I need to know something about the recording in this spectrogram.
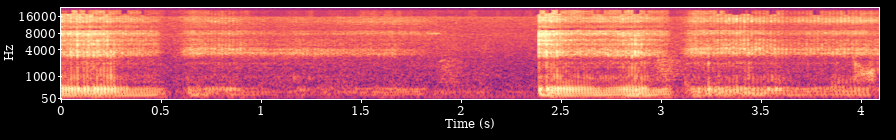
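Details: A Basset puppy snoozes and snuggles in the morning, making two deep, rattling snores with a throaty buzz, each under a second long, separated by quieter breathing.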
